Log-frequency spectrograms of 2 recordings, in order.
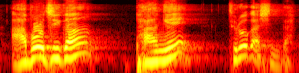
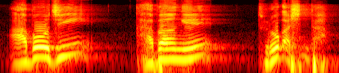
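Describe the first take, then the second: First: The break comes right after abeojiga. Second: The break comes right after abeoji. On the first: Father goes into the room. "이렇게 읽을 수도 있단 말이에요" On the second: Father goes into the bag. "이렇게 읽는 랍비가 있을 수 있습니다"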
